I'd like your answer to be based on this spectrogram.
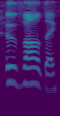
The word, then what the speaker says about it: Uvalde: Our reporters, went behind the scenes at the top secret And how do you pronounce it? Uvalde? – Uvalde. – Uvalde test facility in, I guess, is it New Mexico or Texas? – No, it's San Antonio, right.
